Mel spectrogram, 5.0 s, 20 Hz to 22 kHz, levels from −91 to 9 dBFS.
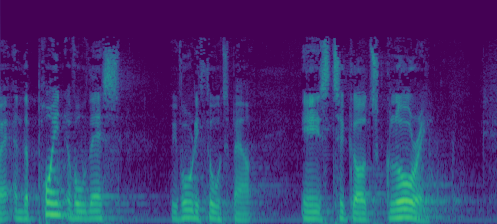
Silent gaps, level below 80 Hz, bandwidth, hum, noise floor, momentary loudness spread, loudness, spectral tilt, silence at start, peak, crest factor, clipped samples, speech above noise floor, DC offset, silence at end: none; -58 dBFS; 11.5 kHz; none; -55 dBFS; 16 LU; -28 LUFS; -5.5 dB/octave; 0 s; -10 dBFS; 20 dB; under 0.1%; 27 dB; under 0.1%; 0.4 s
